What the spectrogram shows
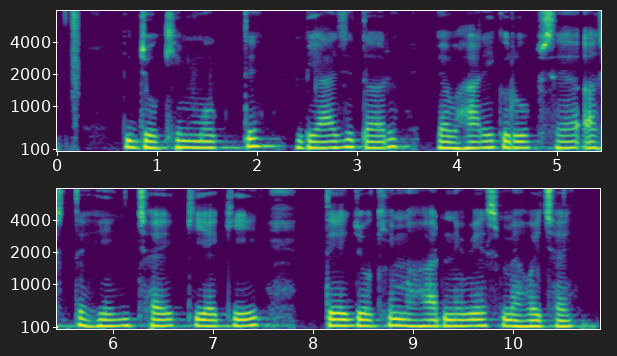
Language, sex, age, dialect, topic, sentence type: Maithili, male, 18-24, Eastern / Thethi, banking, statement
